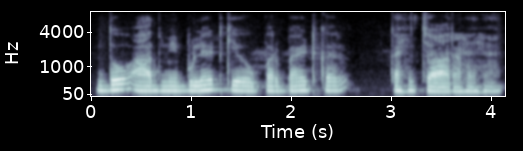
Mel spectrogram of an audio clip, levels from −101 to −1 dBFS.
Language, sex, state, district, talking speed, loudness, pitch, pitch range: Hindi, male, Jharkhand, Ranchi, 145 wpm, -18 LUFS, 130 Hz, 125-130 Hz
